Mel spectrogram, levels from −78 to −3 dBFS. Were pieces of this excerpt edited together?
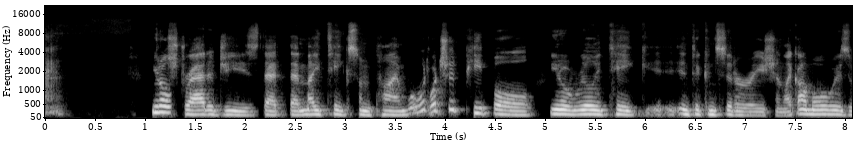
yes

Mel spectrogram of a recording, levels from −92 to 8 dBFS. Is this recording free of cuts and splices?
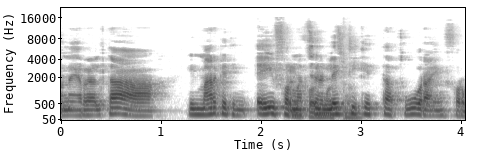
yes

